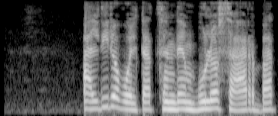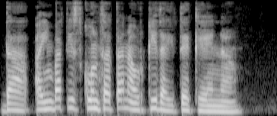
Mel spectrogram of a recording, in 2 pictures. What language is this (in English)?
Basque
